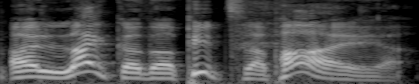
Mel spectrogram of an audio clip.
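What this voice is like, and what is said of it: Bad put-on Italian accent. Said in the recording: “I can only do like a really bad Italian accent.”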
